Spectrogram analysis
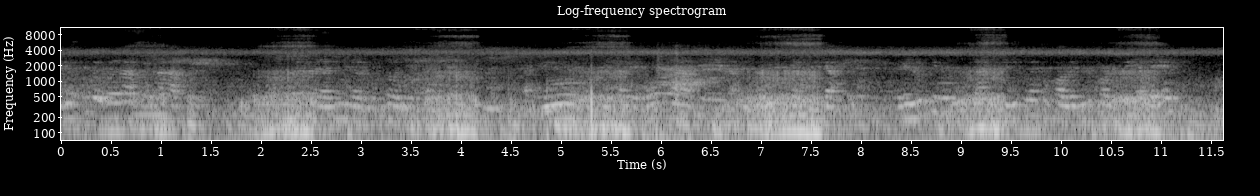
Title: Roncando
